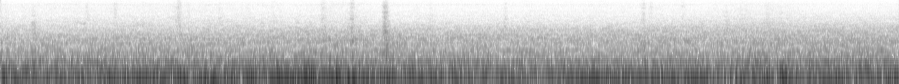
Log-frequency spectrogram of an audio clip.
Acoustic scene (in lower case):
car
